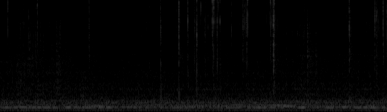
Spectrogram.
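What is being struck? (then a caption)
Bar of soap. A solid pink bar of soap with a wavy pre-scored surface is held in the hand and carved and scraped with a metal blade, with small chips breaking off. The result is a quiet run of short, crisp, bright scrapes and ticks with very little ring, over a steady low hum.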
